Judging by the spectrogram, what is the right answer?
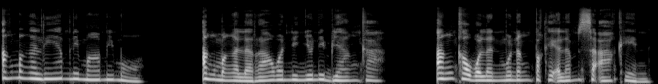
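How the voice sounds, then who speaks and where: A woman's voice: mid-range voice, moderate pace, no echo, clean studio sound, voice pushed up, close to an everyday voice. Woman voicing a bitter, defiant betrayed young wife. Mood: bitter, angry. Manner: accusing, pleading rhetorical questions.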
